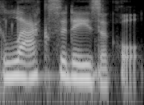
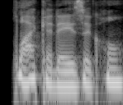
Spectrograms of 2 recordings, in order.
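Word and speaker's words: lackadaisical: idea how it was spelled and I always pronounced like laxidasical that's how I typically had pronounced it laxidasical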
